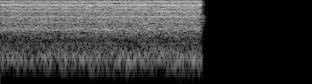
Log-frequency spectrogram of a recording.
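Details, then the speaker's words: Steady loud hiss of an ultrasonic scaler with high-volume suction, stopping abruptly after about one second; lip stays dry, switching to low-volume suction for saliva and water. "the hde is capturing all the aerosols you can see that there's no splatter on the mirror also look at the patient's flip the lip still remains dry when needed i'll switch to low volume for the saliva and water pooling"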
